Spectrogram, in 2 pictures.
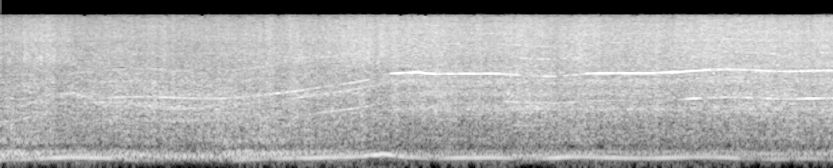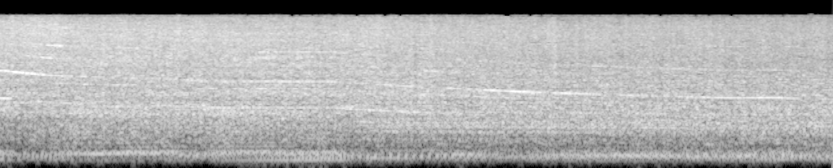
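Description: Turbocharged pickup truck engine running on a chassis dynamometer. Its note wavers up and down for the first few seconds while a high turbo whistle climbs, holds, then slowly falls away through the second half as the engine settles to a lower, steadier run.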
